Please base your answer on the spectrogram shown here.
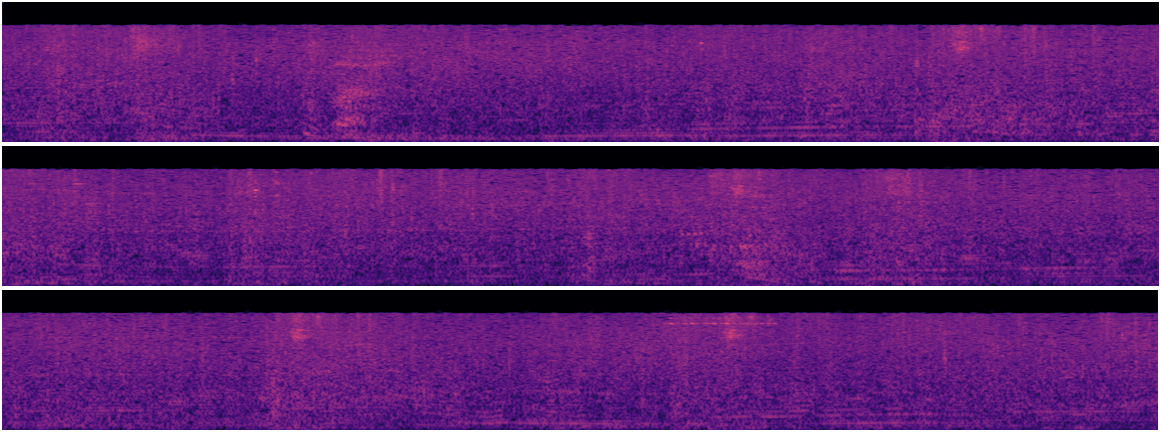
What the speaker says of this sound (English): I feel like the storm is just getting worse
